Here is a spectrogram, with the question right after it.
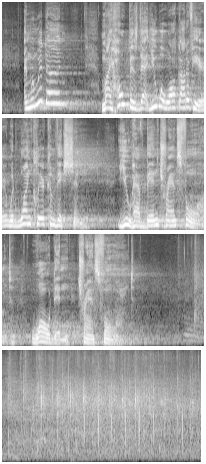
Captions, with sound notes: And when we’re done, my hope is that you will walk out of here with one clear conviction: You have been transformed. Walden transformed. [applause]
